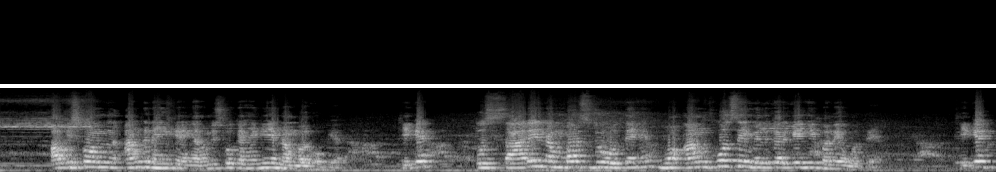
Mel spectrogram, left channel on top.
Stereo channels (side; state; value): left; silent; digital silence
